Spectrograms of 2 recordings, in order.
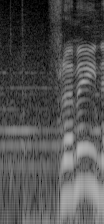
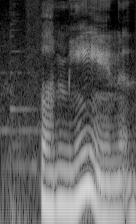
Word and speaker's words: Flamine: Flamine and the others wish you all a safe journey, and promise that they'll look after things here until you return. Flamine, that's how you pronounce that name.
